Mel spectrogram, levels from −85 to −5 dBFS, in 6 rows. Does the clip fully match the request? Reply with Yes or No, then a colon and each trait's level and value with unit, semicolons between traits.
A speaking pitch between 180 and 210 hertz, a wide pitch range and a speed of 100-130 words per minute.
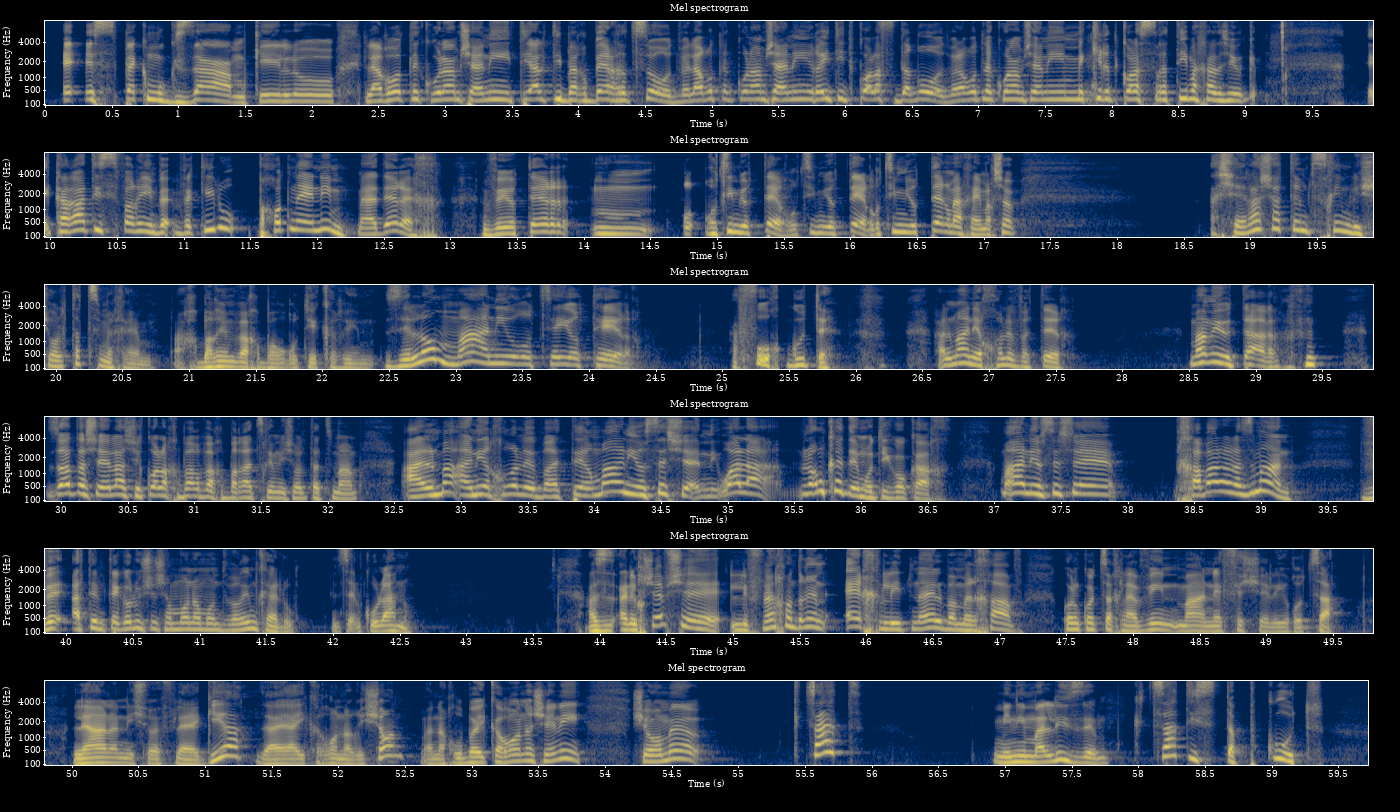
No: high, 190 Hz; wide, 7.2 semitones; average, 140 wpm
